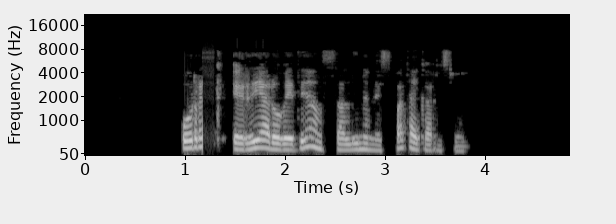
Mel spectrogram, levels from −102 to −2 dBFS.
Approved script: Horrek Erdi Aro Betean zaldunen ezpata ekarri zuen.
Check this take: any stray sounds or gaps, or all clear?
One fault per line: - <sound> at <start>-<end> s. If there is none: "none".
- dropout at 1.2-1.3 s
